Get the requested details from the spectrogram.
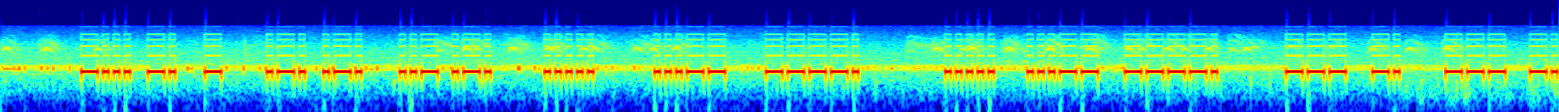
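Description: Morse code beeps sound loud from a radio in quick bursts.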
